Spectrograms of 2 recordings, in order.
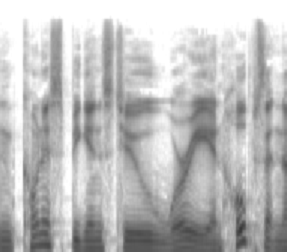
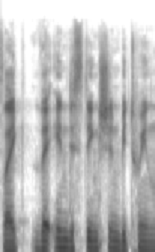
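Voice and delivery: ordinary talk, nothing marked

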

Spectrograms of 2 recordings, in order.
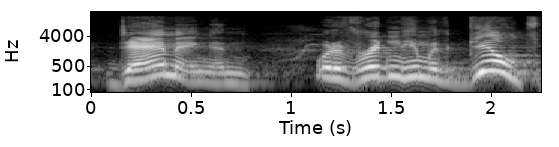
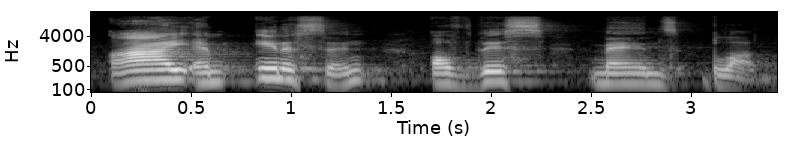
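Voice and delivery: low, deliberate, solemn pronouncement; solemn declaration; 7 semitones lower, 4 dB quieter than usual. Acted. Pilate washing his hands before the crowd, solemn.

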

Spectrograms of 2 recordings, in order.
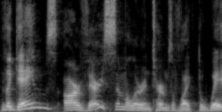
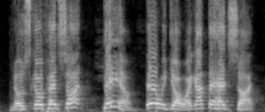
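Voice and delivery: high, loud excited cheer; triumphant exclaiming; 8 semitones higher, 8 dB louder than usual. Real, not acted. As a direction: crow over the perfect shot. Lands a headshot.

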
